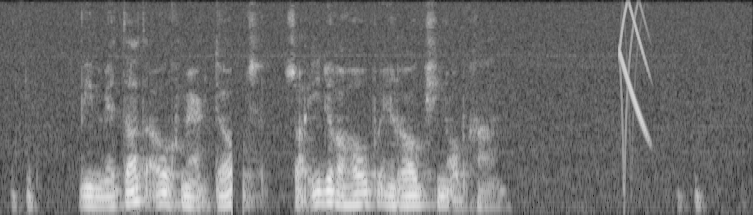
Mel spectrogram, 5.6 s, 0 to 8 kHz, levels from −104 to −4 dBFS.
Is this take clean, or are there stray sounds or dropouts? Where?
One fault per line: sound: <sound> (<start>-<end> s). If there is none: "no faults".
sound: dropout (1.7-1.8 s)
sound: chirp (4.6-4.9 s)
